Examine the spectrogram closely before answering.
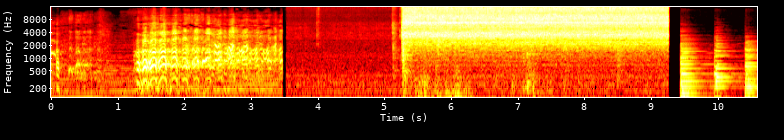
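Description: Electric pressure rice cooker venting steam: a loud, steady hiss for about four seconds that cuts off abruptly. Before it, a cat gives a wavering, drawn-out meow.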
